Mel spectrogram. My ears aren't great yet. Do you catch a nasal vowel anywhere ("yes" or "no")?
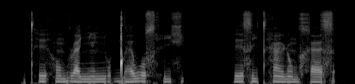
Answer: yes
